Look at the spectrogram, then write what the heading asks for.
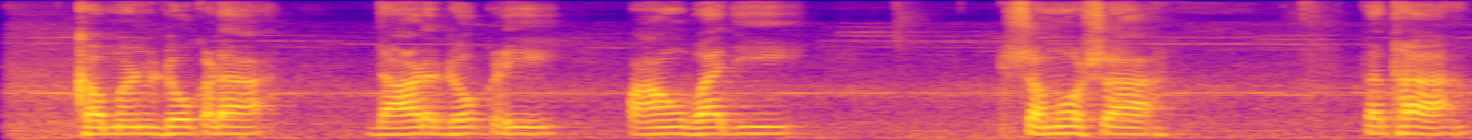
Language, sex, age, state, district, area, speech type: Gujarati, male, 60+, Gujarat, Junagadh, urban, spontaneous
